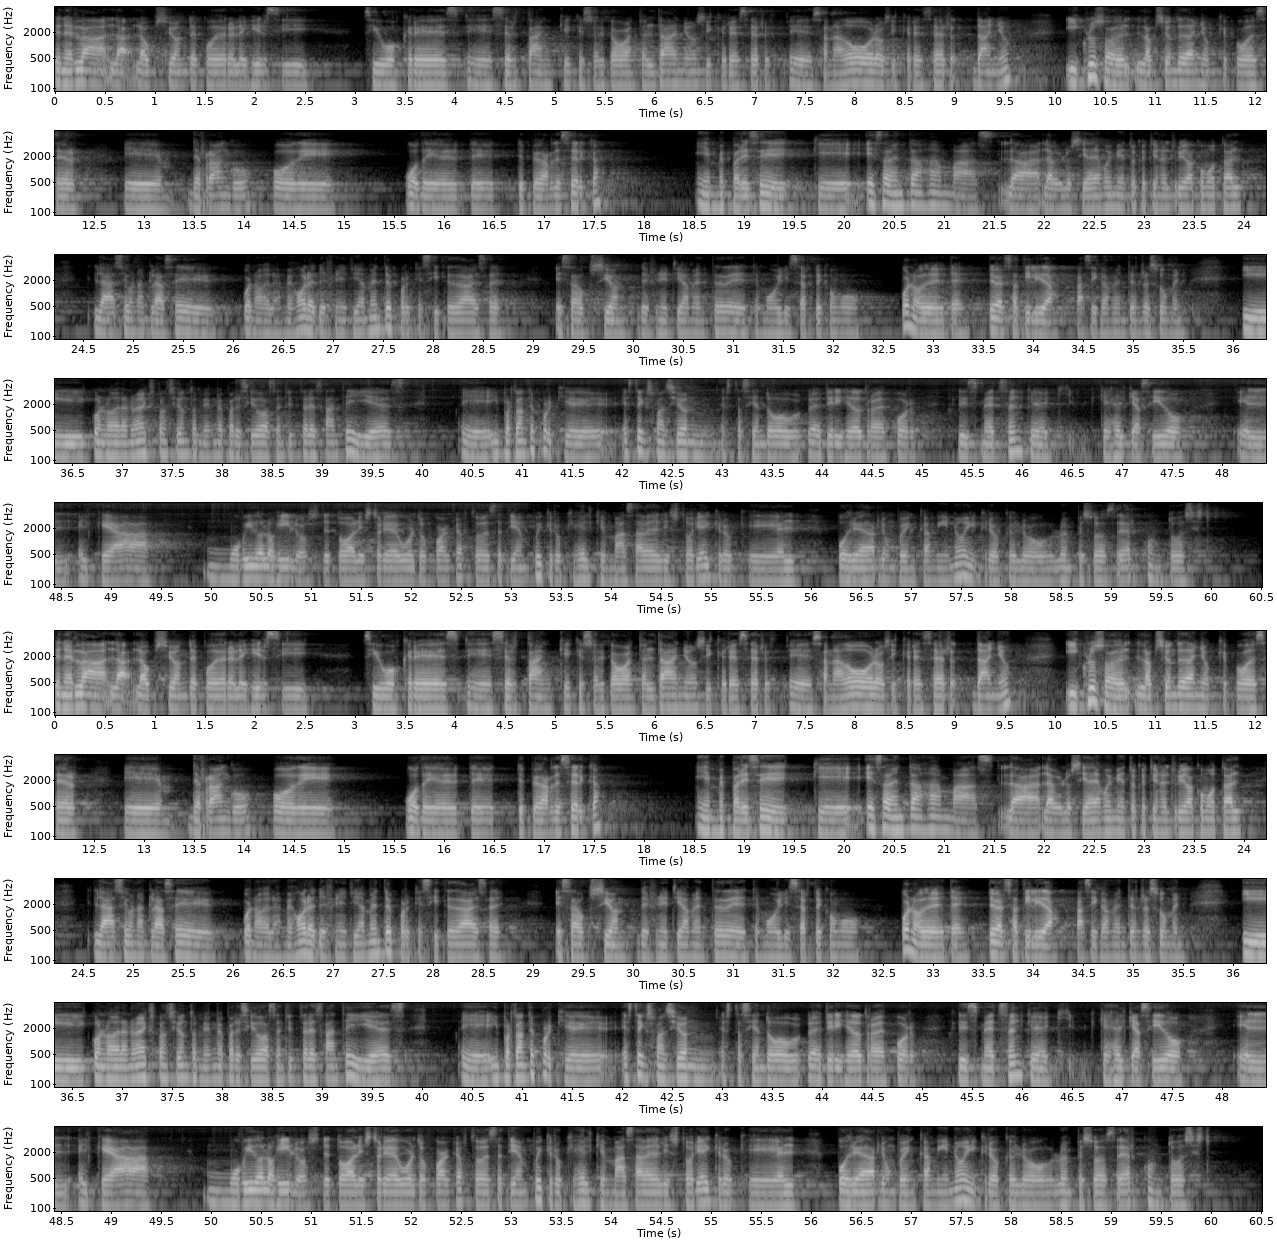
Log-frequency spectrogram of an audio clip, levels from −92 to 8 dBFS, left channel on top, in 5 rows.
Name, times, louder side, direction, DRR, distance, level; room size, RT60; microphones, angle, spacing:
voice 1, 0.0-2.5 3.1-12.3 12.8-14.9 15.6-17.6 18.5-19.4 19.7-24.0 24.6-25.8 26.1-28.7 29.2-32.3 32.7-40.0 40.4-44.9 45.4-46.5 46.8-49.4 50.0-55.9 56.3-60.0, right 3 dB, 35° right, 14 dB, 0.7 m, -27 dB
sound 1, 38.1-53.2, left 3 dB, 45° left, 4.7 m, -55 dB
28.5 x 27.5 x 6.2 m, 1.5 s
head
